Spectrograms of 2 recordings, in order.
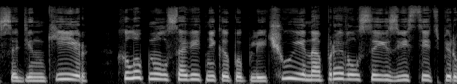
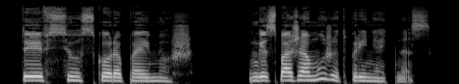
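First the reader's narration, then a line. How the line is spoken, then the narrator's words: Tired sigh. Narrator (Russian): советник, устало вздохнув, произнес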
